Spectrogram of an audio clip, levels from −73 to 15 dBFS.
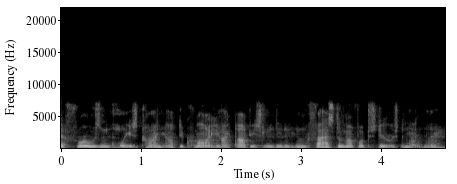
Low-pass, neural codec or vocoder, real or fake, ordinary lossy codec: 7.2 kHz; autoencoder, 22.05 kHz, a latent of 192 numbers a frame, VITS, trained on one speaker; fake; Opus, 32 kbps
